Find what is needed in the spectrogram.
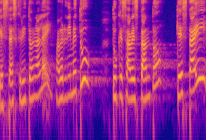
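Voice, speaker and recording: A woman speaks with lively intonation. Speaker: preacher. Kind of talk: sermon.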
